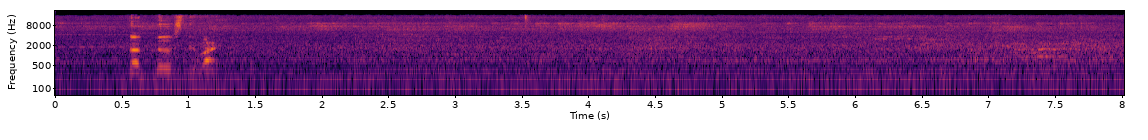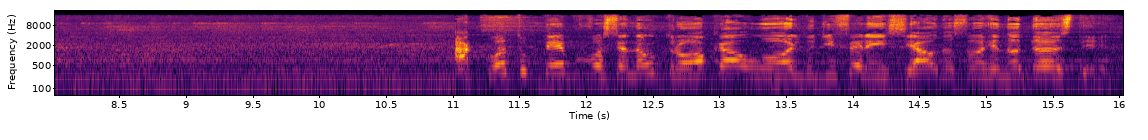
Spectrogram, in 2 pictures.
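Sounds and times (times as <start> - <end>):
faint voices: 0.0 - 16.0
low mechanical hum: 0.0 - 16.0.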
